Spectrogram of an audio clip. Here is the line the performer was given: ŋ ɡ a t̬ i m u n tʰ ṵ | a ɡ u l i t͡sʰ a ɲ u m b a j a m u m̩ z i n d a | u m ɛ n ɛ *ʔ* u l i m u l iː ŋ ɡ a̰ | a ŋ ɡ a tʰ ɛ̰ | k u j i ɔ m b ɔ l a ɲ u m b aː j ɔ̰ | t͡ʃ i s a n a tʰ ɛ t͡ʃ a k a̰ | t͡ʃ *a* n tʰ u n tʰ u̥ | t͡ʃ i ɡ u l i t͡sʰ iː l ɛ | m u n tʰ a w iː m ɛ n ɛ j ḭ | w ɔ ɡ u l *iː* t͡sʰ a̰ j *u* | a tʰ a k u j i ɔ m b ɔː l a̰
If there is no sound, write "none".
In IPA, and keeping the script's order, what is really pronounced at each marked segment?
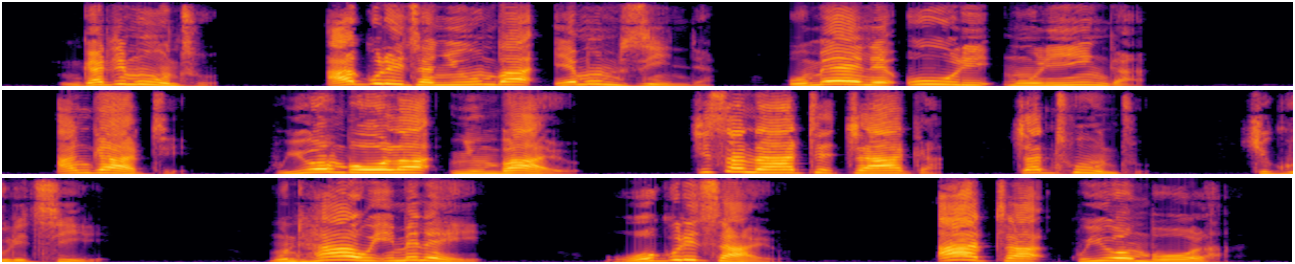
ʔ, a, i, ɔ

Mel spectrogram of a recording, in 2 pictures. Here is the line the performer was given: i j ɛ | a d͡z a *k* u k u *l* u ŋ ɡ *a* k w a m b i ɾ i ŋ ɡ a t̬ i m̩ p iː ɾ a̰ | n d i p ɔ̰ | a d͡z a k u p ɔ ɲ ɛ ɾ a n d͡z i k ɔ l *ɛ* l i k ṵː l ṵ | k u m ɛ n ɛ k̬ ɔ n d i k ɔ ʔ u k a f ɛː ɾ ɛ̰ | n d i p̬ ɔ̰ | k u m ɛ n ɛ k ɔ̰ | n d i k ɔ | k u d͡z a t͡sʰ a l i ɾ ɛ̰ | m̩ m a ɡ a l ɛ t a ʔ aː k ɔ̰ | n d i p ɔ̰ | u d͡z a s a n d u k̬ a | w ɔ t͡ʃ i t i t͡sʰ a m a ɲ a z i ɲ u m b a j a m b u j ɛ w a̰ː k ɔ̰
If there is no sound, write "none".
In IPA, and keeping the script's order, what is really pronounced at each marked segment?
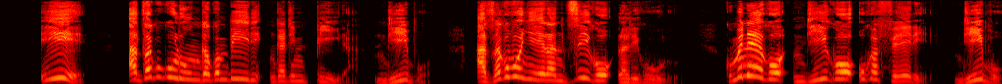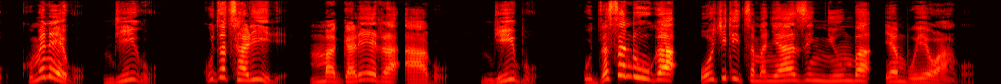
k, l, a, a

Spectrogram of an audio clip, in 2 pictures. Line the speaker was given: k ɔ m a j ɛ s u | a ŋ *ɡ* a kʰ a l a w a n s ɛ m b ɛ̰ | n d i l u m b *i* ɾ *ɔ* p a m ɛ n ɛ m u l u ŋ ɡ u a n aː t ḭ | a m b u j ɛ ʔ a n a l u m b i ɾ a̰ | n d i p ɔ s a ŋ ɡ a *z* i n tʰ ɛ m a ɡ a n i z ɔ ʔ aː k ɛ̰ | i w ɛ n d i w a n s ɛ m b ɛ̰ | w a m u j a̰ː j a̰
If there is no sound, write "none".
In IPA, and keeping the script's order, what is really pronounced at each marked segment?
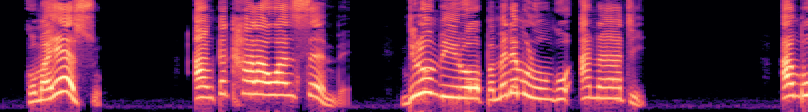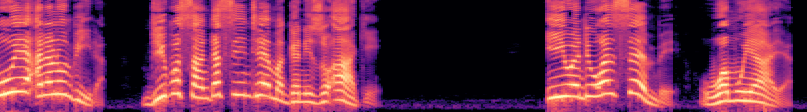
k, i, ɔ, s

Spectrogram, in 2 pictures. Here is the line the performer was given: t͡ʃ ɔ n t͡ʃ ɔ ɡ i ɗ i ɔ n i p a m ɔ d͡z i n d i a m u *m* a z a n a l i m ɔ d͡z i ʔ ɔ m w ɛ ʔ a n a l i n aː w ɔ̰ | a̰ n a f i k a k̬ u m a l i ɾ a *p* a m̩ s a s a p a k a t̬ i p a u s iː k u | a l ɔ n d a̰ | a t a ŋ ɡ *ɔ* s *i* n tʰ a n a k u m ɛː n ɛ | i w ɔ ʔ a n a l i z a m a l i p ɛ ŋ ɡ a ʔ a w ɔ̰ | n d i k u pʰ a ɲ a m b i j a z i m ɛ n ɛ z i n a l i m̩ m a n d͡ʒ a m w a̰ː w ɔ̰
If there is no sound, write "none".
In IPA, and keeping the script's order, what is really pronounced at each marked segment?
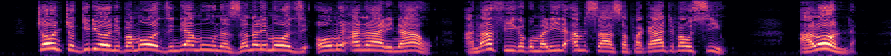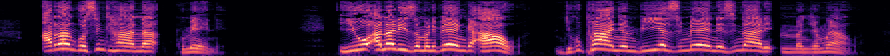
n, ʔ, ɔ, i

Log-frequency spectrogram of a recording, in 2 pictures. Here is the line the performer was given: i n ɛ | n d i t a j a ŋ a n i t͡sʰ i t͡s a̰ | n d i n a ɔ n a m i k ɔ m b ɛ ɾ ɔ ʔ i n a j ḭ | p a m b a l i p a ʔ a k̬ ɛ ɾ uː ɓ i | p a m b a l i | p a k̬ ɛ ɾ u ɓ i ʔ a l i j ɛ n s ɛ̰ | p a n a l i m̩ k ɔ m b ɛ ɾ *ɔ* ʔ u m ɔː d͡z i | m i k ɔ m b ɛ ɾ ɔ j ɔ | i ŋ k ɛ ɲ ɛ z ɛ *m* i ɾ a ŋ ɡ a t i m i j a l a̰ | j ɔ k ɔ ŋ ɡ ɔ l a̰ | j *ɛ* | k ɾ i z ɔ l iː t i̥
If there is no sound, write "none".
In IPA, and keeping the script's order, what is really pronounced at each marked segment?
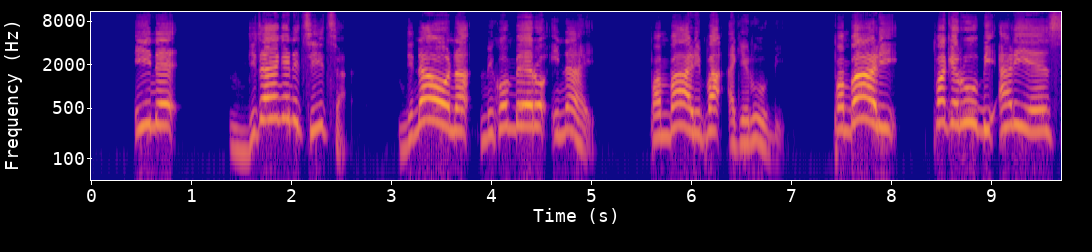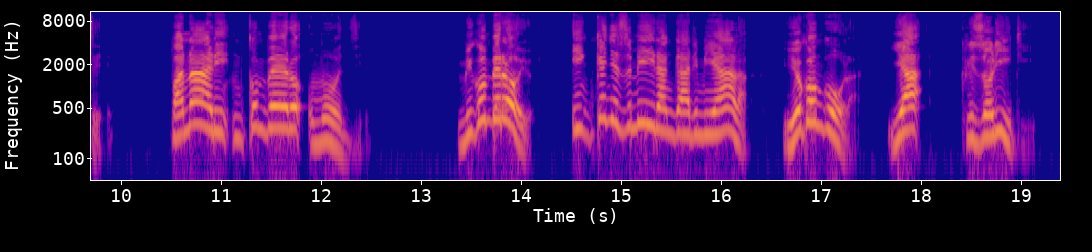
ɔ, m, a

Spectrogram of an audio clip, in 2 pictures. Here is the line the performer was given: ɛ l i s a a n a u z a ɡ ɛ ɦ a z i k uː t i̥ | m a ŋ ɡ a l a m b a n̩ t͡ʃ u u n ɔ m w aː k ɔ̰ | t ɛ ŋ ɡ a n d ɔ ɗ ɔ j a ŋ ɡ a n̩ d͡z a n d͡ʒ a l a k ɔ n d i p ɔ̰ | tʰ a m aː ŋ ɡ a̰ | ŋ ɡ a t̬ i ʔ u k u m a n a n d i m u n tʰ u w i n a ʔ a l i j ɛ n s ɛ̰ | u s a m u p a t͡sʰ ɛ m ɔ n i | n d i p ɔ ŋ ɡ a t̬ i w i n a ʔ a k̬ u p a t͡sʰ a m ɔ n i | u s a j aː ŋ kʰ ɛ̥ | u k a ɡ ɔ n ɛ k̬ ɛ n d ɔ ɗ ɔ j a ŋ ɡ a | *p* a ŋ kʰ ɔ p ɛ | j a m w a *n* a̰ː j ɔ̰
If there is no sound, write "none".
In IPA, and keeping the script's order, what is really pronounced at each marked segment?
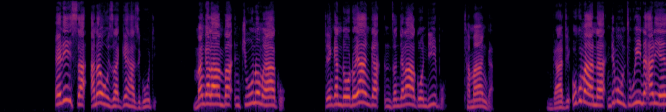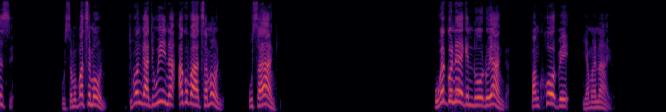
p, n

